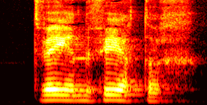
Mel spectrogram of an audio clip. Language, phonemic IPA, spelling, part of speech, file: Dutch, /ˈtʋeːjənˌveːrtəx/, tweeënveertig, numeral, Nl-tweeënveertig.ogg
- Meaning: forty-two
